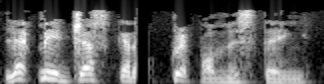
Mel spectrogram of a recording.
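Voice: medium pitch, very animated, normal speed, a little mellow, no room sound, highs cut off. A narrator voicing the ghost of an old murdered king, aggrieved and given to swearing. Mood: strained, frustrated.

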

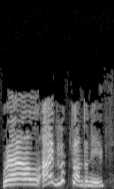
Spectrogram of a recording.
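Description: A woman's voice: expressive, takes it slowly, dry recording, dull audio. A woman reading an audiobook, voicing a cruel, gloating duchess who rants at her captives. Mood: exultant. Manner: shrill, ranting, exultant.

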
